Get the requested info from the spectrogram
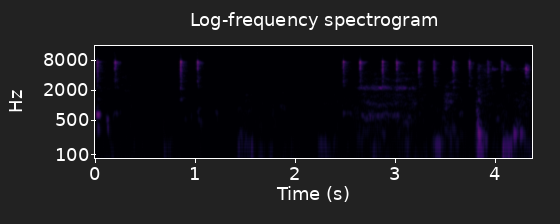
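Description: Near silence, with faint clicks from computer use: a few scattered clicks at first, then a quick run of about ten faint clicks in the last second and a half.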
